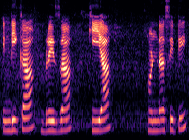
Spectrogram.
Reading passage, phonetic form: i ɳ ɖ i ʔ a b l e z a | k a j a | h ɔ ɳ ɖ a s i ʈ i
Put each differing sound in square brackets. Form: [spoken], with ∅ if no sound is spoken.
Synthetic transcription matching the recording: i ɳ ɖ i [k] a b [ɾ] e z a | k [i] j a | h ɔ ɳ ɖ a s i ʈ i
